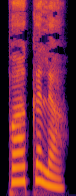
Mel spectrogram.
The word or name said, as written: ಪುಕ್ಕಲಿ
